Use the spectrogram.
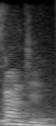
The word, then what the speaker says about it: Xanti: So it's Kanti. Anti. Good. So it's XANTI.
